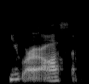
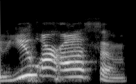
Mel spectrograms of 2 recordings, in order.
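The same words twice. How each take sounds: First: Much softer, lower "You are awesome" said to oneself; soft repeat. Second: Higher, louder, stressing "are" in "You are awesome"; emphatic thanks. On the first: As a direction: let "You are awesome" fall back quietly. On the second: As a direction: hit "are" in "You are awesome" with warm energy. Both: Real, not acted.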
